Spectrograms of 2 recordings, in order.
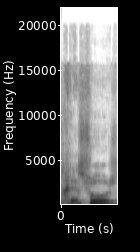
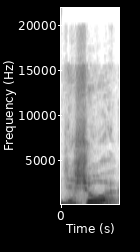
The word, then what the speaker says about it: Yeshua: No es Jesús, es Yeshua. Yeshua.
